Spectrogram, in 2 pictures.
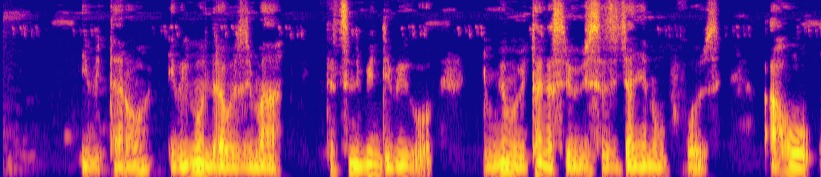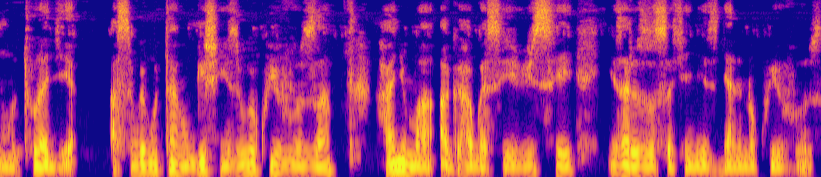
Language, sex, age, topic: Kinyarwanda, female, 25-35, finance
